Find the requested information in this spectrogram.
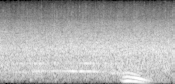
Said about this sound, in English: Clap your hands and praise God if you believe it.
